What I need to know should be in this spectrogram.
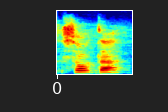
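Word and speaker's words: soote: don which means then likewise the words sota and rota include a short e as a suffix where modern english speakers would not pronounce the e separately middle english speakers distinguish the e as a syllable of its own because of this sota and rota are considered to have two syllables as compared to the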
